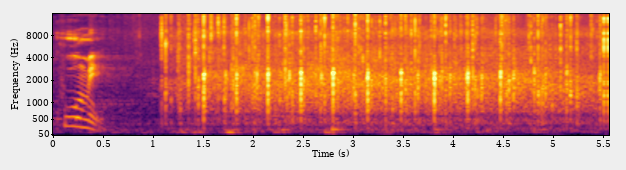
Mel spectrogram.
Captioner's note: audience applauding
